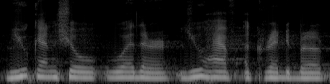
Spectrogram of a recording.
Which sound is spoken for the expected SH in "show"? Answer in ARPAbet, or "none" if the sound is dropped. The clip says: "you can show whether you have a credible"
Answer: SH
